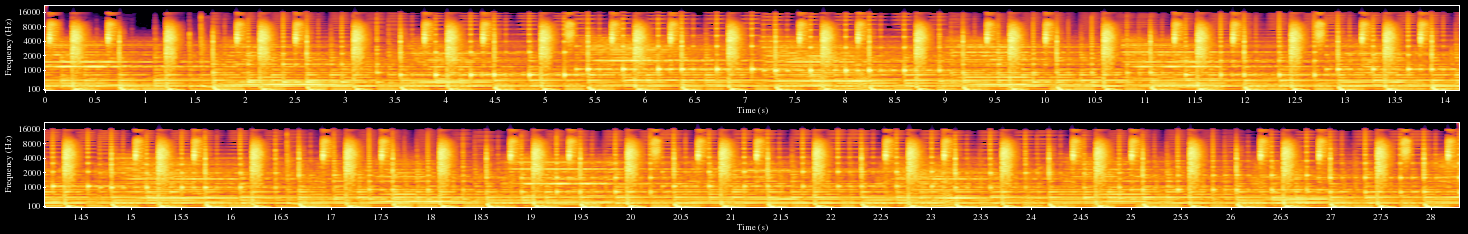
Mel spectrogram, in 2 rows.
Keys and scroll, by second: 0.4 4, 2.1 2, 4.2 4, 5.2 ], 6.8 4, 8.8 3, 10.4 4, 18.6 3.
